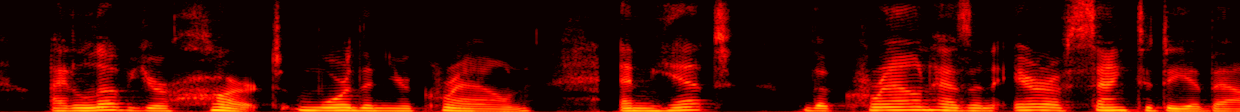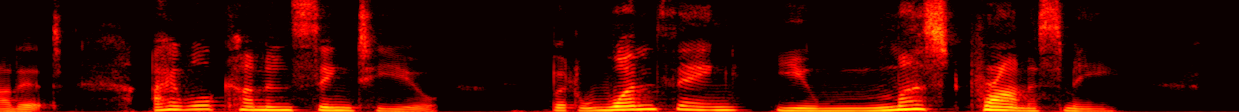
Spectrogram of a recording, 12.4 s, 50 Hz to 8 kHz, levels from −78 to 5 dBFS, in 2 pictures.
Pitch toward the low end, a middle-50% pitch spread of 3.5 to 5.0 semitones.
No: high, 190 Hz; average, 4.4 semitones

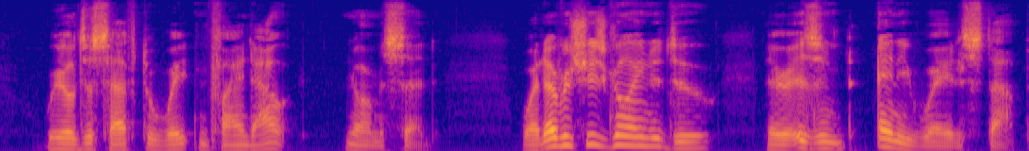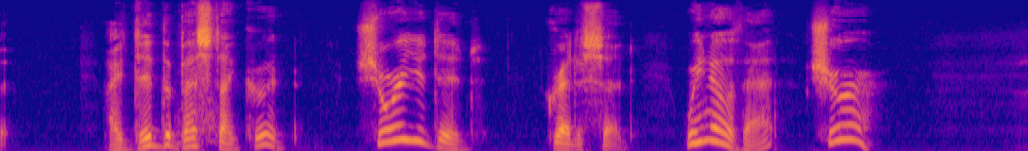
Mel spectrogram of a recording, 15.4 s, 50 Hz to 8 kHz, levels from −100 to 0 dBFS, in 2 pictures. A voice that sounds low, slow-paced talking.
No: low, 120 Hz; average, 150 wpm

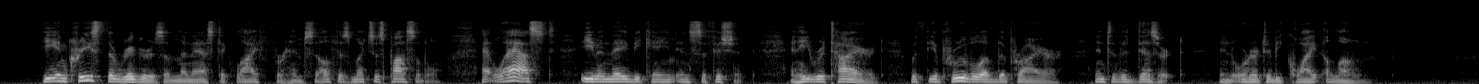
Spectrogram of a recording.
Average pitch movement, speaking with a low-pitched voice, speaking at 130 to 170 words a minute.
Yes: average, 3.6 semitones; low, 110 Hz; average, 150 wpm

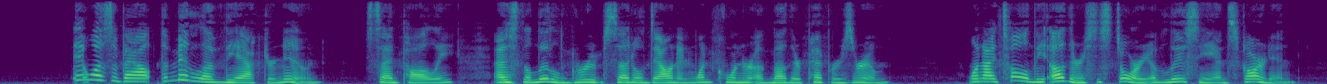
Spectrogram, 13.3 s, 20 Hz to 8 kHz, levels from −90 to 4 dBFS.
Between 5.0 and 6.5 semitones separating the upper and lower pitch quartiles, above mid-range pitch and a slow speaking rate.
No: wide, 5.4 semitones; high, 220 Hz; average, 155 wpm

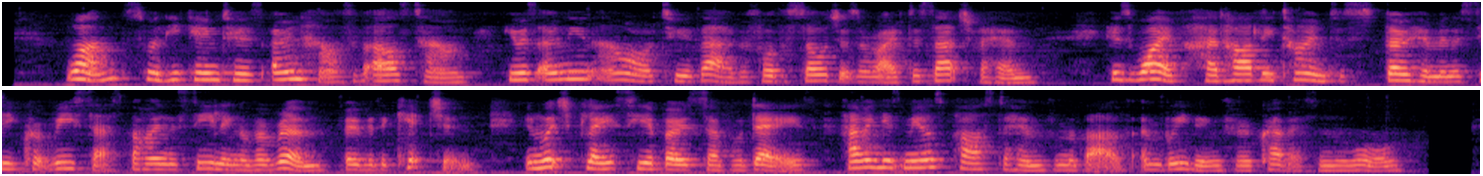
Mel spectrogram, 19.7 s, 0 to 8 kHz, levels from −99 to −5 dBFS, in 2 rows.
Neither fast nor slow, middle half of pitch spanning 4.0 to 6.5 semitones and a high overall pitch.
No: fast, 215 wpm; average, 5.0 semitones; high, 200 Hz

